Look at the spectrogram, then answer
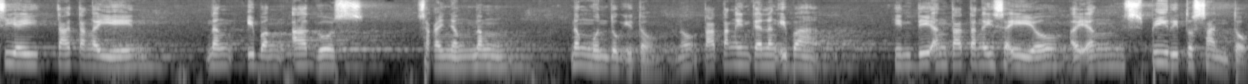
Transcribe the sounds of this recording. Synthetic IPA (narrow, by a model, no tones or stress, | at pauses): sɪajt̪aːt̪ɐŋɐjɪnː | ɐŋʔɪbɐŋʔaːɡo̞sː | ɐkɐɲaŋnɐŋ | nɐŋmʊnd̪oŋʔɪt̪o̞̰no̞t̪aːt̪ɐŋɐɪnkɐnɐŋʔɪba | hɪnd̪iʔɐŋt̪aːt̪ɐŋajsɐʔɪjo̞ʔɐjʔɐŋspiɾɪt̪osant̪o̞̰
